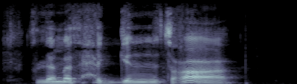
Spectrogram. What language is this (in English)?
Kabyle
